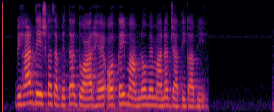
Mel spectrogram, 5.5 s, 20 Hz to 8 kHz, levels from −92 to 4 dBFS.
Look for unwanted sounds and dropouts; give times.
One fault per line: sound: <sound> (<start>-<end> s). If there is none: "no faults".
no faults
